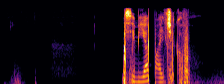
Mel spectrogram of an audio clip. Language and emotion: Russian, neutral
